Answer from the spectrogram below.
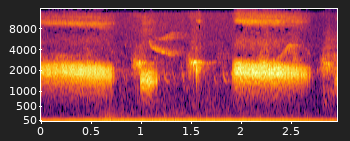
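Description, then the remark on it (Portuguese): Mato Grosso antbird (chororó do Pantanal) song in the Pantanal: a series of loud, harsh, raspy bird notes in several clear bursts over a few seconds, with no one speaking. “mas tem outros cantos de espécies comuns ali no Pantanal que marcam, como por exemplo o catatal, chororó do Pantanal”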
